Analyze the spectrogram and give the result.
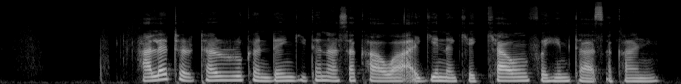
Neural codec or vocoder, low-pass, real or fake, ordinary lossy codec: none; 19.8 kHz; real; none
